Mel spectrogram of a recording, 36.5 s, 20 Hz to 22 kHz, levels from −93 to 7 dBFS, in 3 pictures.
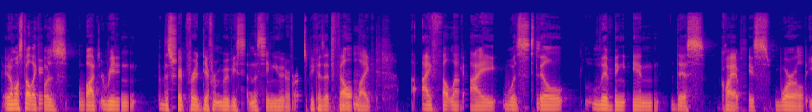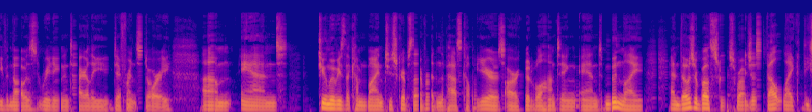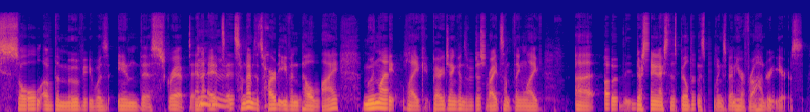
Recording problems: choppy; very; 17% of the speech affected

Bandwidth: 14.5 kHz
